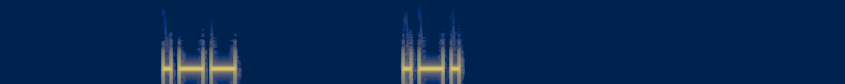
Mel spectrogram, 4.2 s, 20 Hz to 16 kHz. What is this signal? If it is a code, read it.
Morse code, heard as a keyed tone, about 30 wpm, 700 Hz. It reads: W R
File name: Lesson 19d - Letter w - Two Characters 30wpm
